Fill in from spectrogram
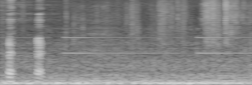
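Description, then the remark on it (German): A couple of quick, crisp crunches of someone in the back seat munching Twist Honey Barbecue snack chips, heard near the start over a steady low rumble of a new car's interior while driving. “Was knusperst du da hinten?”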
